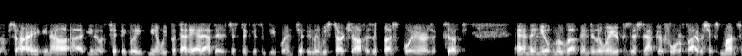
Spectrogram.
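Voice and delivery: ordinary talk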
